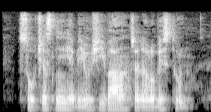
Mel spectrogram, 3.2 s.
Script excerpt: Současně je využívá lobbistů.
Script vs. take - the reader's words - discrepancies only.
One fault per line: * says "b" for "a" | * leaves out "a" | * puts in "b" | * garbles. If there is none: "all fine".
* puts in "řada"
